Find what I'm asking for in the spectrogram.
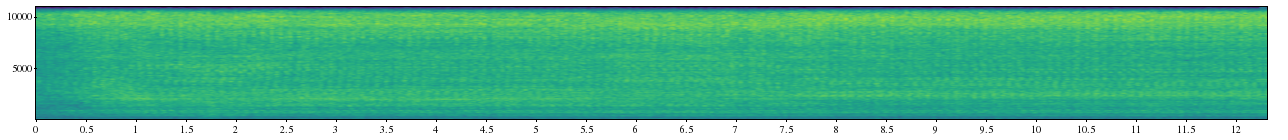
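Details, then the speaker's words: MGB GT with rebuilt carbs reset using a colour tune and all electrics changed: loud, busy idle with an uneven, stumbling beat; it still seems to miss at idle, cause unknown. "So it's just gonna, it doesn't sound any better, does it? So we've definitely got some issue somewhere. It seems to miss, but we've changed all the electrics, we've set it up carb-wise."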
